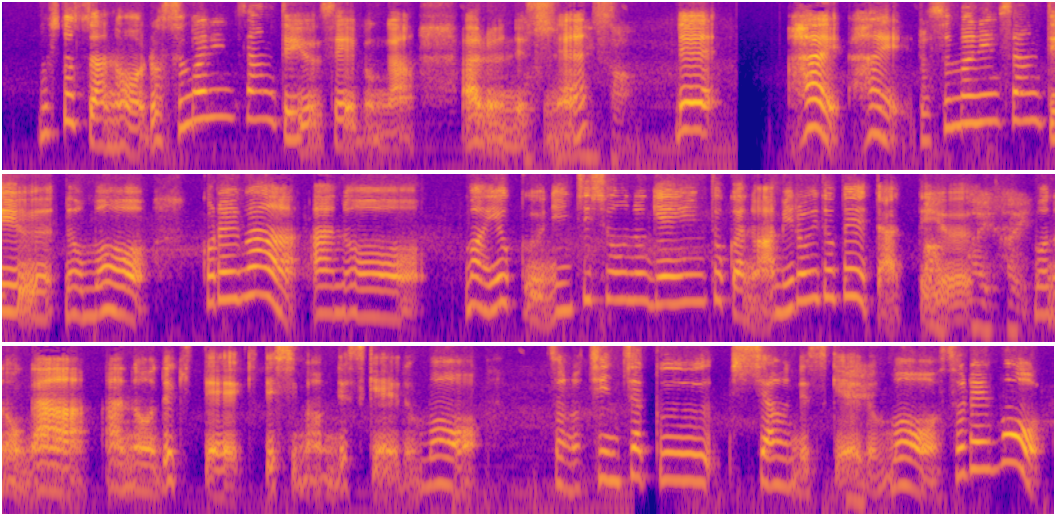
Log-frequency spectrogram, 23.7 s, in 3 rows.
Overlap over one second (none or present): none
